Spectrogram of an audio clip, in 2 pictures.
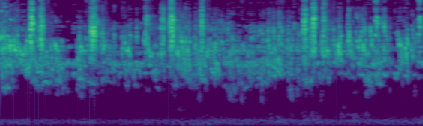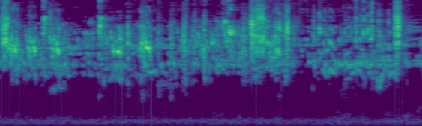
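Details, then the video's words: Budgerigars chirping happily: long run of rapid, clicky, twittering chatter with scattered sharp squeaks, steady throughout, over a faint low-pitched hum. "happy budgie chirping sound"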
